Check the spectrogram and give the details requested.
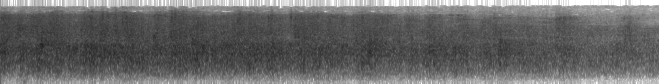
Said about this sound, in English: A round of applause for Danny.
